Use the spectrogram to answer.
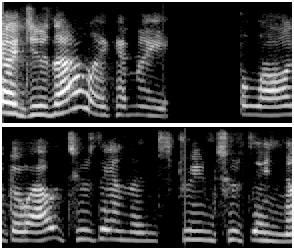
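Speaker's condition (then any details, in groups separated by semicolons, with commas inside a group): Cerebellar ataxia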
